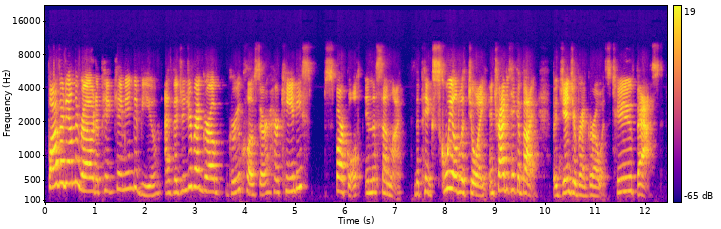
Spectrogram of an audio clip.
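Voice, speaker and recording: A woman teacher reading a picture book aloud to young children, expressive and instructive, pausing to ask questions. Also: high-pitched. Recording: dull, muffled lo-fi sound.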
